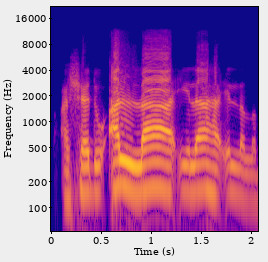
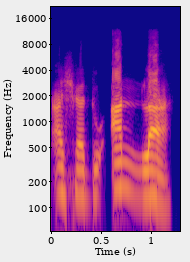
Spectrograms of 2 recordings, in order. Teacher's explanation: suara huruf nunnya dianggap tidak ada. Langsung dibaca huruf lam dan ro-nya dengan menggunakan tasydidnya serta wajib tanpa menyisakan gunnah sedikit pun saat membacanya. Asyhadu alla ilaha illallah, bukan asyhadu an la, tapi asyhadu alla ilaha illallah. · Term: Tanpa menggunakan gunnah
